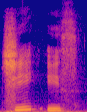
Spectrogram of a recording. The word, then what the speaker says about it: ち: either t i or chhi but actually the pronunciation for this CH is more closer when you pronounce Chi CH it's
